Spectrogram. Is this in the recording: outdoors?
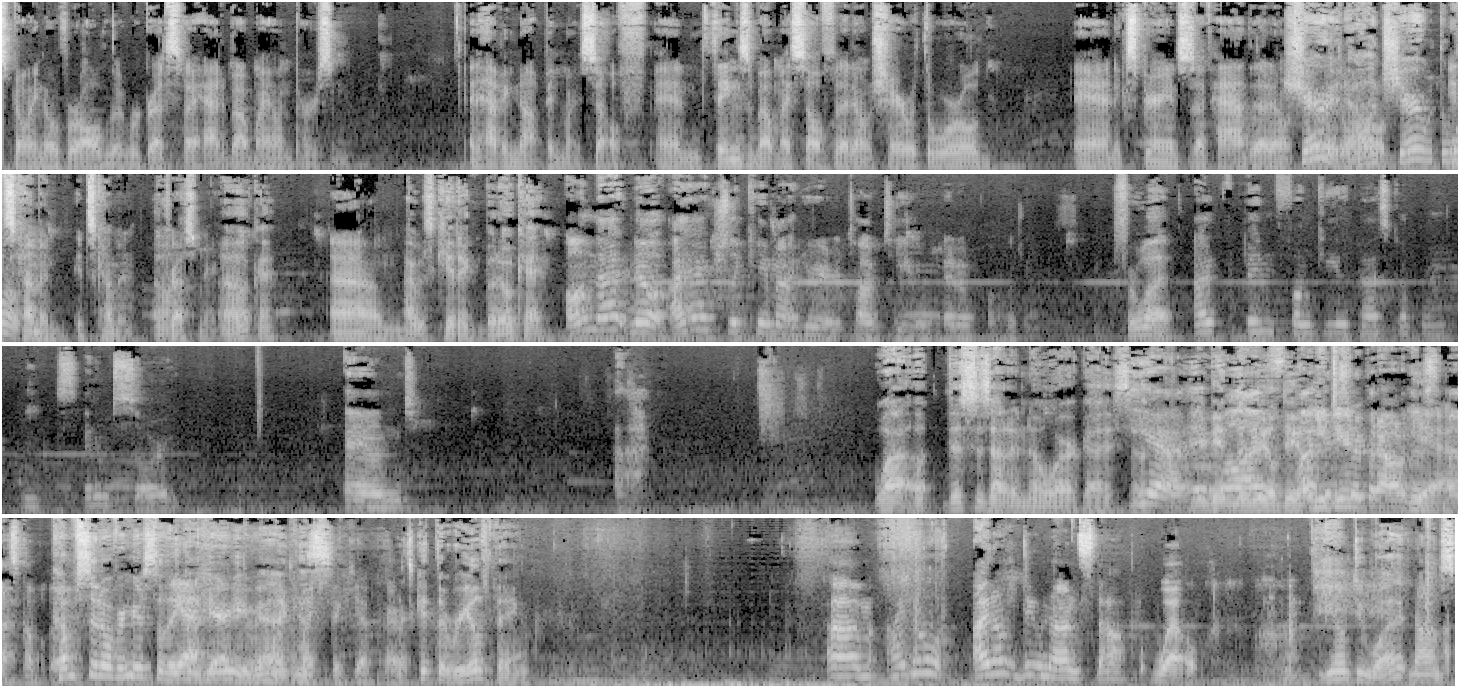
yes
